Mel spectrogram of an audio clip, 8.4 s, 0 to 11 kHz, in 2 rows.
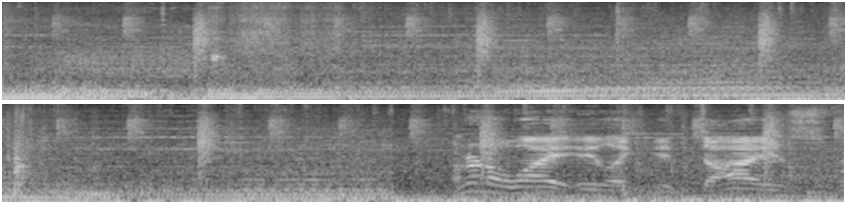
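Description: Turbocharged BMW E46 engine pulling at high RPM under load on a freeway, a steady loud drone with rising and falling pitch throughout, while a person talks over it.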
